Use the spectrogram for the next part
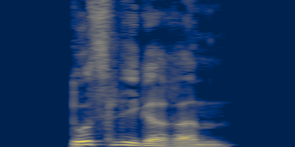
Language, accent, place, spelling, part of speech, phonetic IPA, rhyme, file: German, Germany, Berlin, dussligerem, adjective, [ˈdʊslɪɡəʁəm], -ʊslɪɡəʁəm, De-dussligerem.ogg
- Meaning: strong dative masculine/neuter singular comparative degree of dusslig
